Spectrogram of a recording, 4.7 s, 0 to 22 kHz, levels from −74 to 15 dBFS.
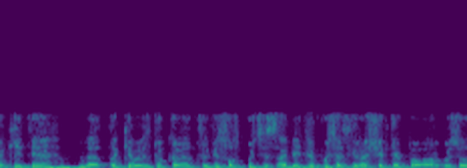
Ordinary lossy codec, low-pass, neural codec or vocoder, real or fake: AAC, 48 kbps; 7.2 kHz; codec, 16 kHz, 8 kbps, FunCodec, trained on Chinese and English, 25 frames a second; fake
